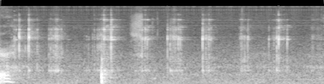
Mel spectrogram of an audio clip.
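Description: Metal parts of a meat grinder head clicking and clinking as the cutting plate is fitted on, in a run of small irregular clicks with one sharper knock about a third of the way through.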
